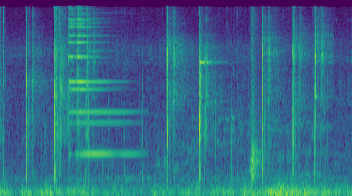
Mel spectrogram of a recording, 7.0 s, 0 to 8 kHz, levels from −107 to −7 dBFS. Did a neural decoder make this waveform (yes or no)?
no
